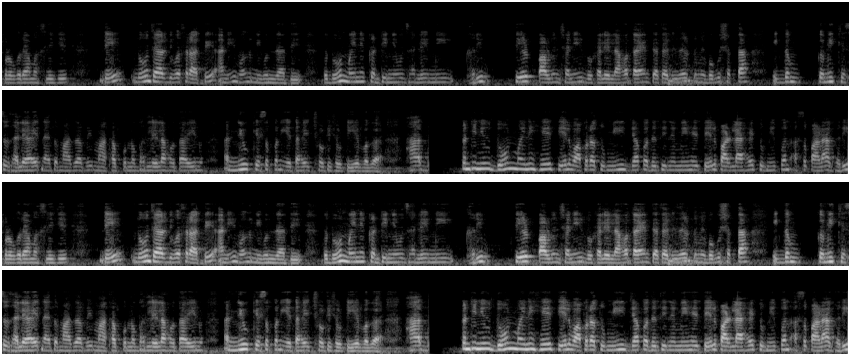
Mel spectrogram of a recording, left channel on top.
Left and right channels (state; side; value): quieter; left; 7.7 dB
